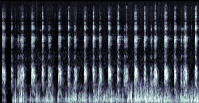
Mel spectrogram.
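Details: Chukar partridge repeating quick chuck notes in a fast, even series over a loud, continuous low rumble of background noise.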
